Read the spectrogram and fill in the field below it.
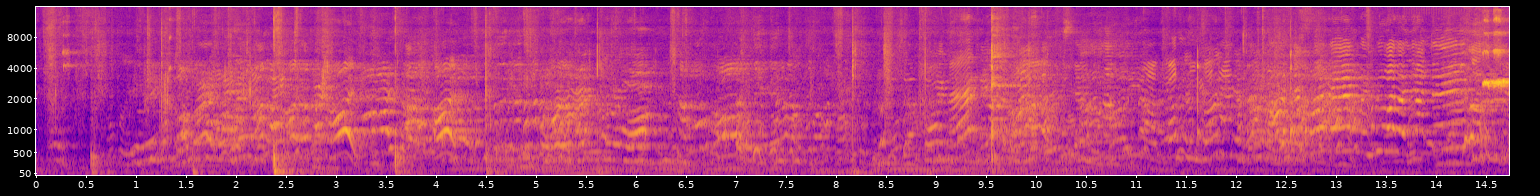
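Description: A crowd of young people chatters loudly.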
